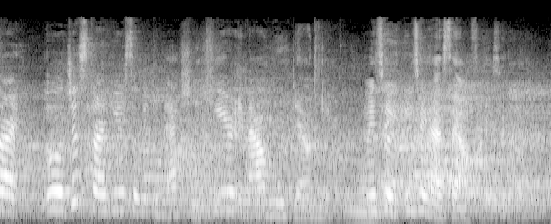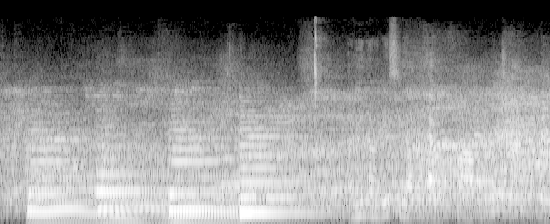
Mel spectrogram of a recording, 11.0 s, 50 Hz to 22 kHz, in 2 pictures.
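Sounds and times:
electronic keyboard chords: 0:03.4 - 0:04.4, 0:05.8 - 0:09.1.

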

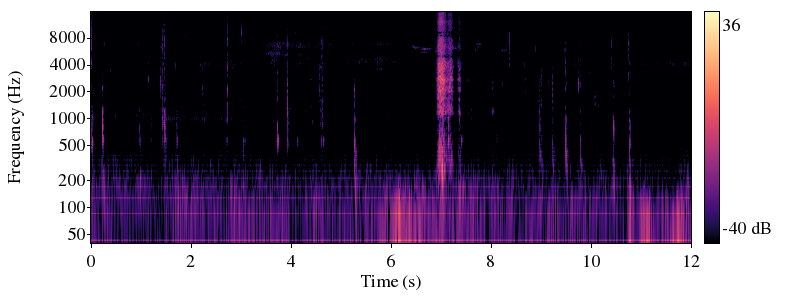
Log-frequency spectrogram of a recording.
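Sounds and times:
claws scrabbling on plastic: 0:00.0 - 0:05.4, 0:08.0 - 0:11.2.

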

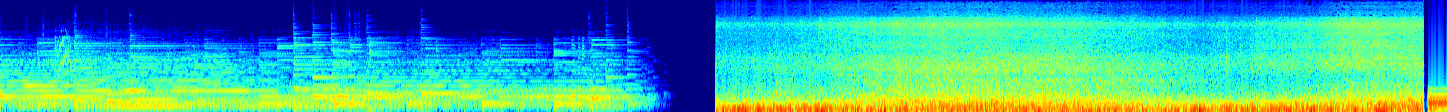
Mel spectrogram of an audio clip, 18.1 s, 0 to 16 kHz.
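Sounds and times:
surf washing onto beach: 0:09.0 - 0:17.8
wind buffeting microphone: 0:09.0 - 0:17.8.

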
